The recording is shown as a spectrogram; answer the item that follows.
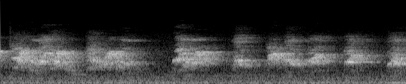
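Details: A Papillon puppy yelps in high, slightly whiny yips, roughly one every half second, with a brief gap partway through.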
